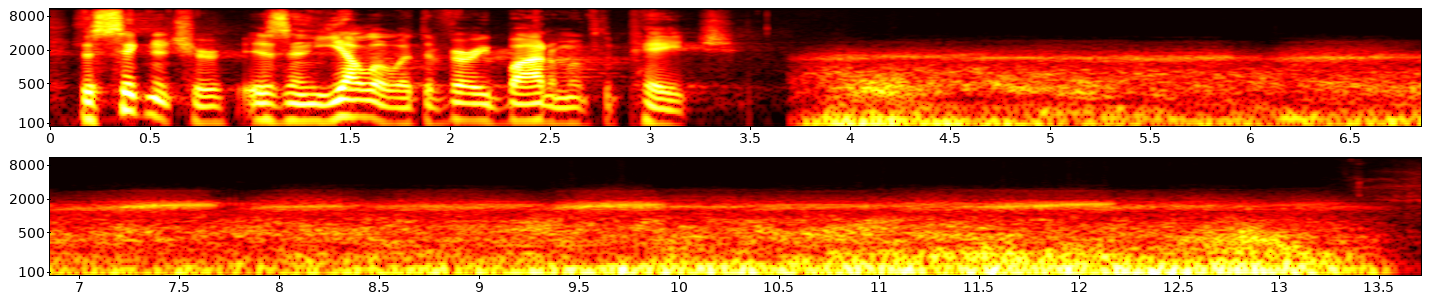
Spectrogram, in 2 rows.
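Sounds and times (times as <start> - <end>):
speech: 0.2 - 4.1
deep continuous roar of a passing jet flyby: 3.8 - 13.6
dense chorus of frogs trilling: 4.3 - 13.3.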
